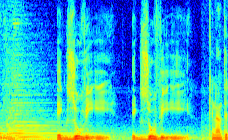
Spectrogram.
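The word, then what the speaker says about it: exuviae: The biologist had a small collection of exuvii, and the most interesting was a very long snake skin remnant. Exuvii. Exuvii. Am I pronouncing that correctly? Perfectly. Exuvii.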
